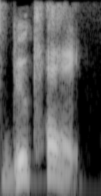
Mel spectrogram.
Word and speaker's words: Bucket: Makes me think of the show Keeping Up Appearances, because the main character's last name is spelled Bucket, Bucket. But you always say it's Bouquet.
